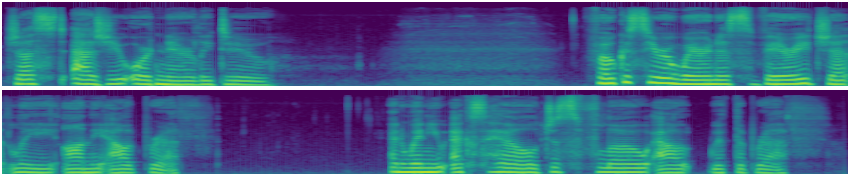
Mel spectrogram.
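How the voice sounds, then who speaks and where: A woman guiding a meditation in a soft, calm voice that sometimes drifts into a whisper. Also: mid-range voice, no room sound, studio quality. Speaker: meditation guide. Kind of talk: guided meditation.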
